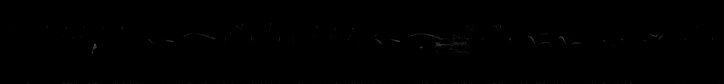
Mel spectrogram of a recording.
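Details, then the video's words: Wild European bee-eaters around their nest burrows, a steady stream of high, rapid chirping and trilled notes overlapping for seven seconds, likely several birds, with a brief burst of noise in the middle. "Żołna pszczołojad, European Bee-eater, Bijeneter, Золотистая щурка, norki żołn, song, głos żołny"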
